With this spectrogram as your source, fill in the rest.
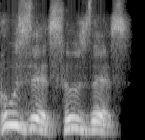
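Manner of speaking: loud, frightened, scared voice. Retelling how she grabbed the phone away and asked who it was: imitating a scared demand. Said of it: "she got scared and she".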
